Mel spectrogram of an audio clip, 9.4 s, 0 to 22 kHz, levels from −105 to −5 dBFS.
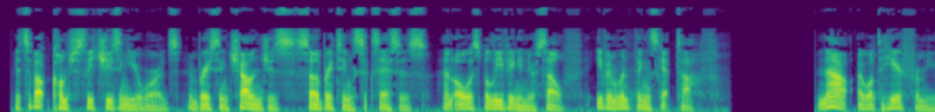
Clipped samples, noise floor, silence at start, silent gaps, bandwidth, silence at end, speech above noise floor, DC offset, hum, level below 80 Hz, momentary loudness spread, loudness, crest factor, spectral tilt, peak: under 0.1%; under -90 dBFS; 0.15 s; 7.32-8.14 s; 17 kHz; 0 s; over 69 dB; under 0.1%; none; -38 dBFS; 9 LU; -21 LUFS; 20 dB; -5 dB/octave; 0 dBFS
